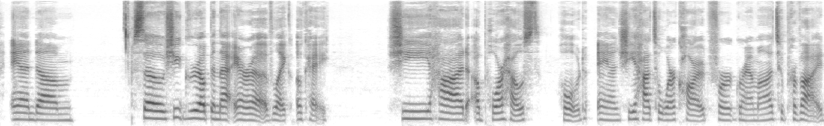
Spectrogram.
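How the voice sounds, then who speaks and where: Recorded very cleanly against a silent background, a woman talks at a very slow pace with fairly even intonation. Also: medium pitch for a woman. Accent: Chinese. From Boston, US (Chinese family, moved around a lot). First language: Chinese. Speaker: podcaster and life coach. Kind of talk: podcast interview, personal story.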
